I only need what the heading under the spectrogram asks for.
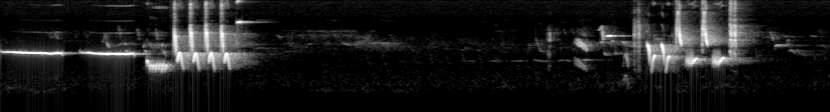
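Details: Sikatan londo, a nightingale, singing in the wild: a level whistled note followed by a rapid rattling burst of sharp notes, a pause of near silence, then another whistle and rattling burst.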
